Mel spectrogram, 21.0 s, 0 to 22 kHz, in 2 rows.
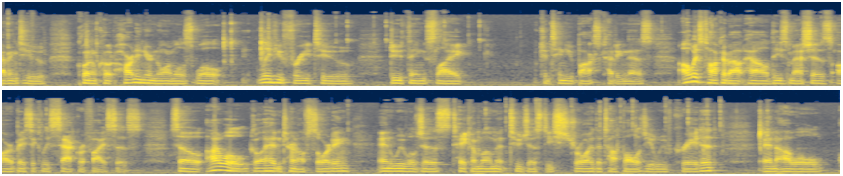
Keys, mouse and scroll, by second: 0.1 scroll down 1, 1.0 KP_7, 2.7 d, 4.2 click, 4.6 click, 5.4 click, 5.8 click, 10.2 click, 14.8 click, 16.8 middle click, 17.3 scroll up 2, 17.6 middle click, 18.3 double middle click, 18.4 scroll up 3, 18.8 middle click, 19.3 shift+middle click, 19.5-19.9 shift+scroll up 3, 19.9 q.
